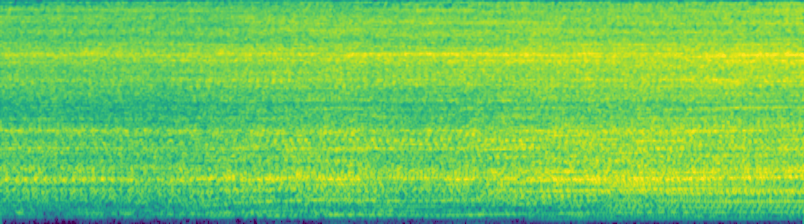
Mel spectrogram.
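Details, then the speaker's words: Daihatsu Taruna/Feroza carburettor after making the primary power-jet piston work via manifold vacuum: even idle, regular beat, no stumbling or hunting; primary no longer running rich. "sekarang sudah tidak kelebihan ini kalau kita tutup malah tambah tambah agak enak artinya ini untuk eh setelah kita fungsikan tadi piston powerjet di bagian primer tidak kelebihan bensin lagi"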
